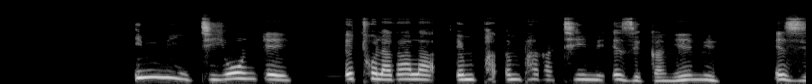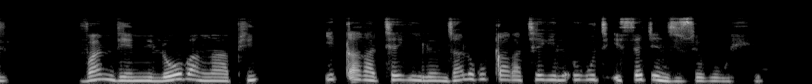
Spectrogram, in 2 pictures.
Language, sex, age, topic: North Ndebele, male, 36-49, health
